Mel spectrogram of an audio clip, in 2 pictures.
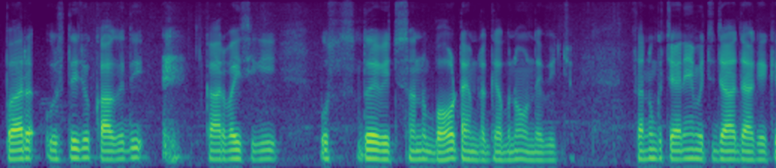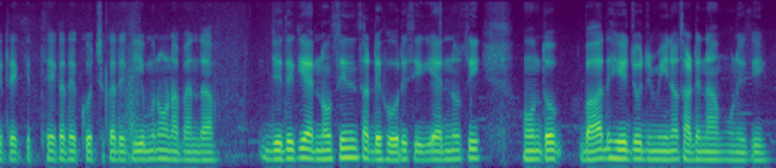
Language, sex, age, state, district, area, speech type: Punjabi, male, 18-30, Punjab, Fatehgarh Sahib, rural, spontaneous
